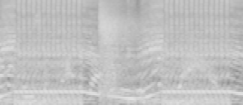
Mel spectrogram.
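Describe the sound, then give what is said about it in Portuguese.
A loud motorcycle engine revs steadily with a pulsing rumble, its pitch dipping and then climbing back up midway through before holding a high, buzzing drone to the end. “Eu não posso ouvir o ronco de uma moto que a cabeça dele dói.”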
